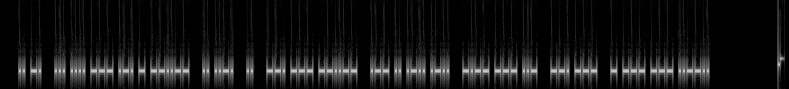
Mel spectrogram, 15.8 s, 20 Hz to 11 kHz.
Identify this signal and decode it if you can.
Morse code, heard as a keyed tone, about 30 wpm, 700 Hz. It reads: IN SHORT, IF I GO, WILL YOU GO TOO?
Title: Sentences from Top 1000 Words - Review Part 2 - 30wpm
